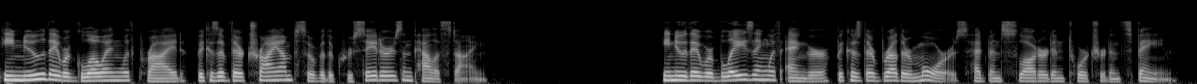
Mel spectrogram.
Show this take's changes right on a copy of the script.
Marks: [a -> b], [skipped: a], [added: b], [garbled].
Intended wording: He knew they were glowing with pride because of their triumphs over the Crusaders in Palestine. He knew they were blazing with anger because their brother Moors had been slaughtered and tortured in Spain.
He knew they were glowing with pride because of their triumphs over the Crusaders in Palestine. He knew they were blazing with anger because their brother Moors had been slaughtered and tortured in Spain.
